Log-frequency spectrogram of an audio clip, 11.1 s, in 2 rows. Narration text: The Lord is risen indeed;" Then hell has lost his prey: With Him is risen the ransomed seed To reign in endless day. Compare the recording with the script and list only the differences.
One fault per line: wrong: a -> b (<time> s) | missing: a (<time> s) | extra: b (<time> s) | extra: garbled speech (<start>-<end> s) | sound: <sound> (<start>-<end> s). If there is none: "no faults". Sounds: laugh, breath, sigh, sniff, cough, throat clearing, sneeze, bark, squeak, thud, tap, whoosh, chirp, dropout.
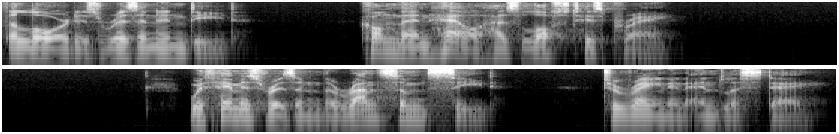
extra: come (2.4 s)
